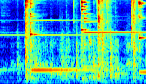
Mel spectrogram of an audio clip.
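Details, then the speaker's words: Joker Poker pinball machine after restoration (switches cleaned, flipper coil sleeves, relay coil repaired), glass off and coin door open: sharp, loud bell-like chime strikes with long bright decay; normal chime ringing. "obviously the chimes are super loud because I've got the class off and the coin door open"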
